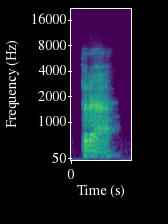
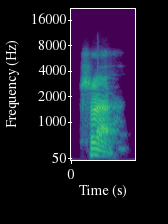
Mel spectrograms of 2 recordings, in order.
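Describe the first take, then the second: First: The tr is a plain Spanish-like tr. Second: The tr is a blend of sh and r. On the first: The speaker calls it wrong. "No es tra" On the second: The speaker calls it right. "es como una mezcla, ¿cierto?, entre una X y una R"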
